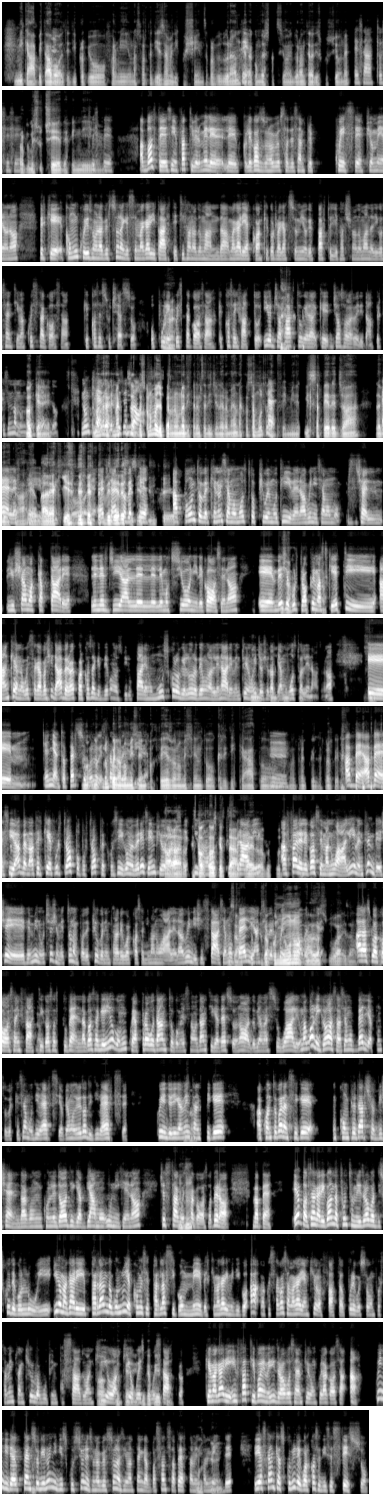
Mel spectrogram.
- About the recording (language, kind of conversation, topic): Italian, unstructured, Quale sorpresa hai scoperto durante una discussione?
- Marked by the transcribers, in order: "proprio" said as "propio"; tapping; "proprio" said as "propio"; "proprio" said as "propio"; chuckle; other background noise; laughing while speaking: "chiedere"; "cioè" said as "ceh"; chuckle; unintelligible speech; unintelligible speech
